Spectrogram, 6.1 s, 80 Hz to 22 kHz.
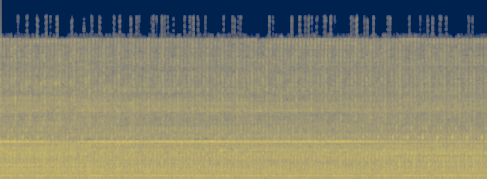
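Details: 2011 VW Golf VI Style 1.4 TSI 90 kW (122 PS), engine warm, at idle: constant thin high whistle from the water pump area of the engine bay; cause suspected, not confirmed.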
